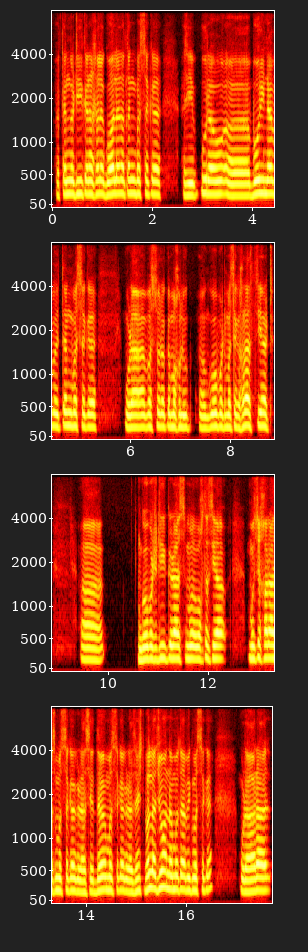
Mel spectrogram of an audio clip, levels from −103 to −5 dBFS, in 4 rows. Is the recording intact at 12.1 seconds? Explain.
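Yes, the audio is intact at 12.1 seconds, with only the expected character of the G.722 call path, which carries nothing above 8 kHz.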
